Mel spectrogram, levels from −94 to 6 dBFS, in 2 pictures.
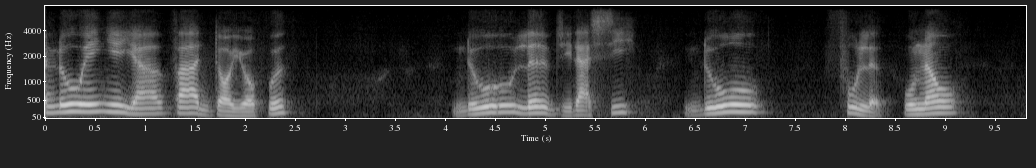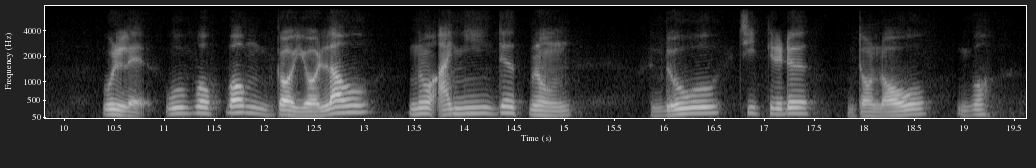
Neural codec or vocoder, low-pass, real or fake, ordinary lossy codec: codec, 16 kHz, 0.3 kbps, FocalCodec; 7.2 kHz; fake; Opus, 24 kbps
